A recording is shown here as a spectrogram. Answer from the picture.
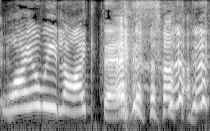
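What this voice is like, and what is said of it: Bad put-on British accent. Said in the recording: “I'm gonna do a really bad British accent.”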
